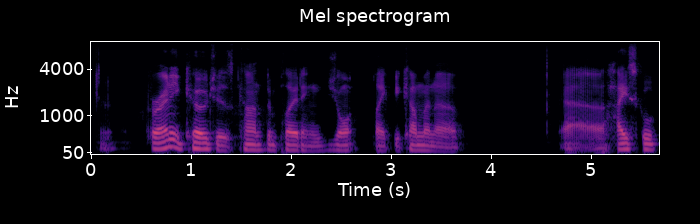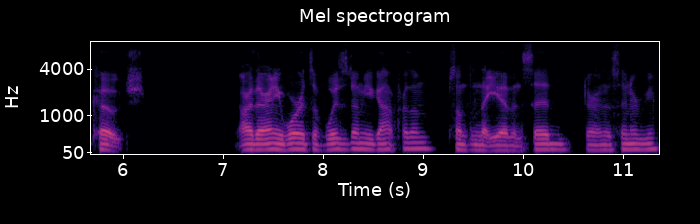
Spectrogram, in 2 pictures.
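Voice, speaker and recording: Interviewer guy, lowish voice, casual, kinda hesitant with his likes and uhs. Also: expressive, moderate pace, darkish tone. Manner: informal, with hesitant fillers.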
